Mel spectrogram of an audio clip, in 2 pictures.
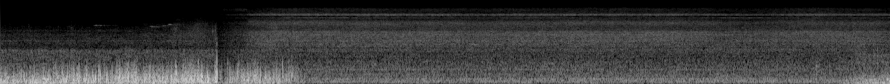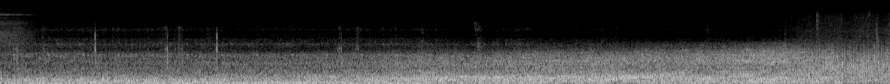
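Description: Loud, steady rushing noise of aircraft engines. From about three to eight seconds in it drops to a quieter steady hum, then the rush comes back.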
